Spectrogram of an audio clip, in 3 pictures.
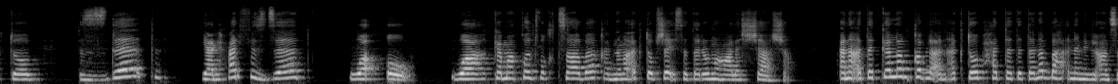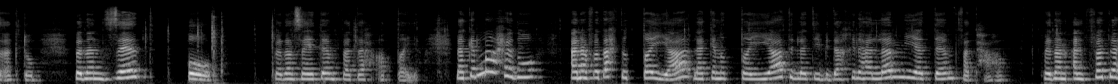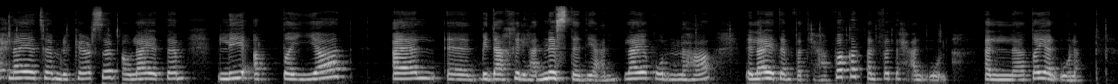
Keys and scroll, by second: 12.8-13.7 typing, 13.8 Escape, 17.1-23.2 typing, 29.7-31.5 typing, 33.4-33.5 typing.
